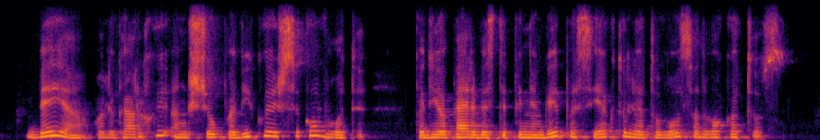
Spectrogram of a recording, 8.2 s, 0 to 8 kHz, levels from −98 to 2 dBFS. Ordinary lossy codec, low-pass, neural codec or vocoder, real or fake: Opus, 32 kbps; 7.2 kHz; none; real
